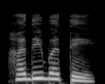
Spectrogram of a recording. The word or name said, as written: ಹೇತುಭೂತ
